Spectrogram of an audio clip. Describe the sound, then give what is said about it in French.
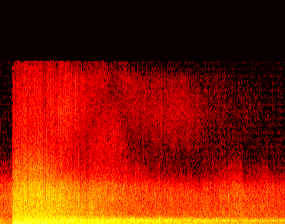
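A single explosion bursts in abruptly, used as a censorship sound effect, then a deep, loud rumble rolls on and slowly fades over several seconds, with no voices present. “Censure.”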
